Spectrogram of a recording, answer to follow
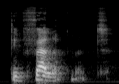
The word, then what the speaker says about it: development: the last syllable development in this case it's the second syllable development now you couldn't know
